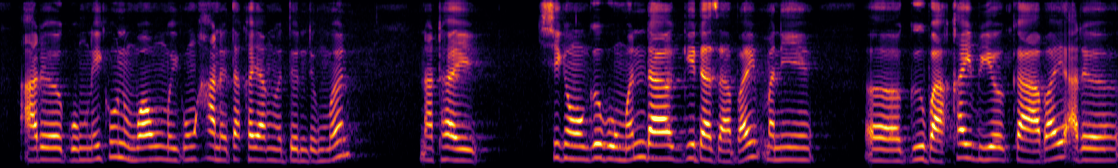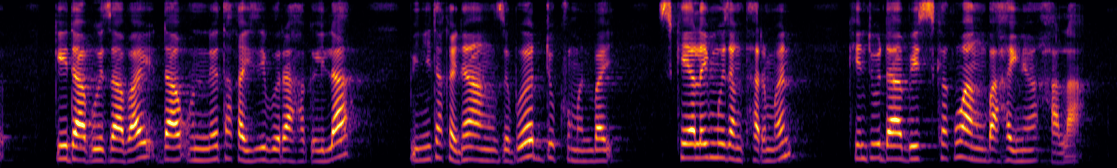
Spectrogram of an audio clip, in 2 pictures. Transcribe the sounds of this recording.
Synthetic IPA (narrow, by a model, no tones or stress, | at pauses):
a̰ɾɯɡuŋnɯjkʰunuwawmɯjɡuŋɦanɯtʰakʰajaŋɯdɯndɯŋmɯnː | atʰaj | siɡaŋɡɯbumɯndaɡedazabajmani | ɡɯbakʰajbijɯɡabaja̰ɾɯ | ɡ̥edabɯzabajdaṵnːɯtʰakʰajzibɯɾaɦaɡɯjla | binitʰakʰajnɯaŋzɯbɯdukʰumɯnbaj | skʰealajmɯzaŋtʰaɾmɯn | kʰintʰudabiskʰakɯaŋbaɦajnɯhala̰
